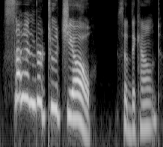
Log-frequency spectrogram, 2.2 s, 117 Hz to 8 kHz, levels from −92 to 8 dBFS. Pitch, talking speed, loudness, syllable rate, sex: 300 Hz, 135 wpm, -15 LUFS, 4.4 syllables/s, female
